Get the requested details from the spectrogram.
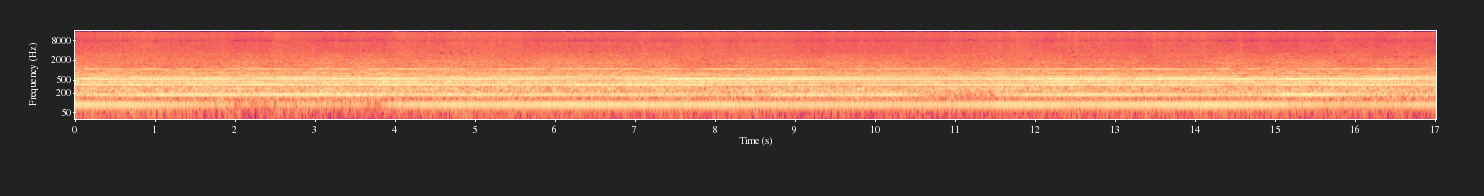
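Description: A leaf blower engine drones steadily close by.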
